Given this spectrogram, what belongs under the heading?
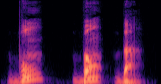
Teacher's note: tu dois sentir un petit souffle sortir de ton nez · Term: voyelles nasales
